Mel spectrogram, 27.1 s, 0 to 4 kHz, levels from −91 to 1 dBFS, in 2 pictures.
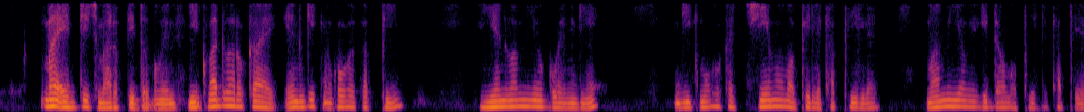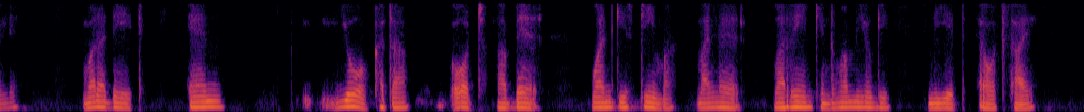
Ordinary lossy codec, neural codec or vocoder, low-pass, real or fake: none; codec, 16 kHz, 1.1 kbps, Voila-Tokenizer; 3.6 kHz; fake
